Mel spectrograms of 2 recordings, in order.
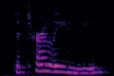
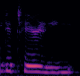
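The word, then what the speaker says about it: DiTerlizzi: I don't know how to say it. – Tony Deterlizzi. – Yeah, something like Tony Deterlizzi. Tony Deterlizzi. – Sure, yeah. – Deterlizzi.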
